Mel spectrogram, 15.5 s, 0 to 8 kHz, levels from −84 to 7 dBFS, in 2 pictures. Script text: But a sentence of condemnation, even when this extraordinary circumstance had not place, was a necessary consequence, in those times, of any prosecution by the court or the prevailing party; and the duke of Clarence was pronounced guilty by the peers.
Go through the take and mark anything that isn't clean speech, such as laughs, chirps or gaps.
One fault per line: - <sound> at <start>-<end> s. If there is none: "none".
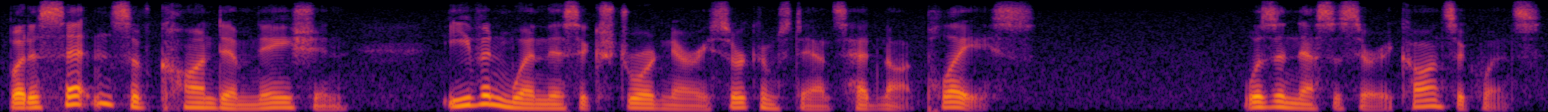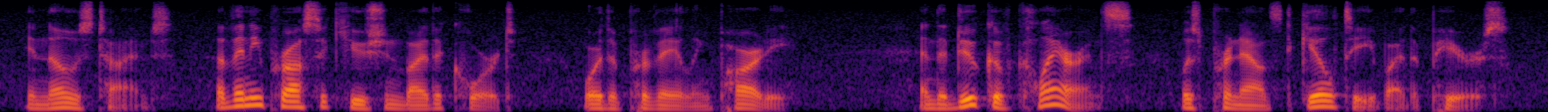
none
